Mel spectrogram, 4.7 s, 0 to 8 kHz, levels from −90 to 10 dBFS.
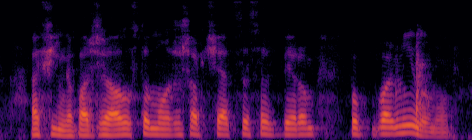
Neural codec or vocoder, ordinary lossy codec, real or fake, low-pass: codec, 16 kHz, 4 kbps, FunCodec, trained on Chinese and English, 50 frames a second; none; fake; none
